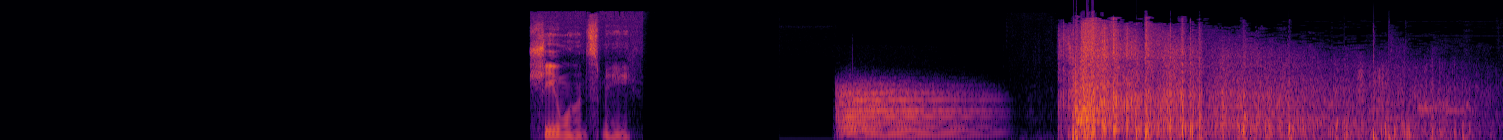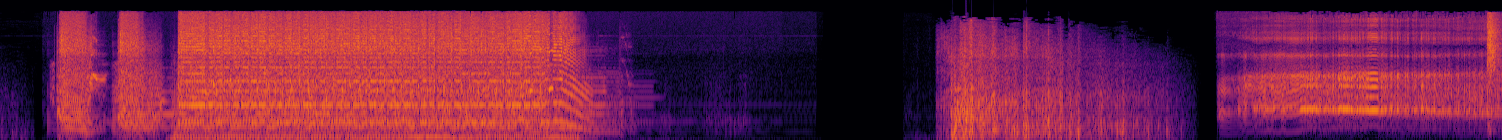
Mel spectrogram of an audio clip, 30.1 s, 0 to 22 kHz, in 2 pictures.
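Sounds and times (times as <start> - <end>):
thunderclap rumble: 10.5 - 15.4, 24.6 - 27.0.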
